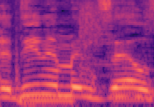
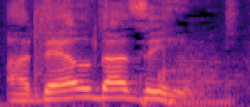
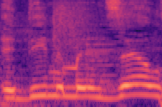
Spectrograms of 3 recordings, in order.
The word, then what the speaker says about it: Idina Menzel: Kadim e awards show he mispronounced idina menzel name as she was about to perform her hit song let it go from the movie frozen but he didn't just miss pronounce the name he completely changed it hilariously he called her the wickedly talented one and only adele dazeem of course everyone went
